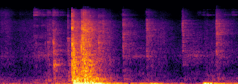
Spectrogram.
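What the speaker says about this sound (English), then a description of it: "I heard the back door open" A house's back door opens somewhere off from a kitchen, with a soft creak and a couple of dull knocks and thuds spread over a couple of seconds.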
